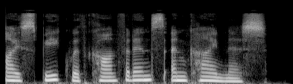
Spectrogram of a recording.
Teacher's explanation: The words speak confidence and kindness are the strong beats in this sentence.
